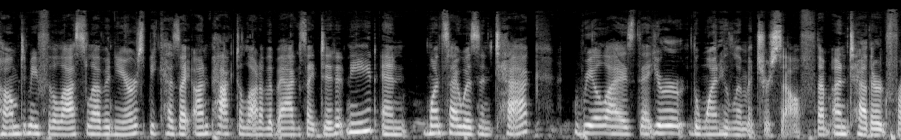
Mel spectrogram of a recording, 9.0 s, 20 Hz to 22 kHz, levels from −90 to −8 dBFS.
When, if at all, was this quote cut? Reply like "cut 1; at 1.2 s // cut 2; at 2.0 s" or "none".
cut 1; at 3.8 s // cut 2; at 6.5 s // cut 3; at 8.1 s

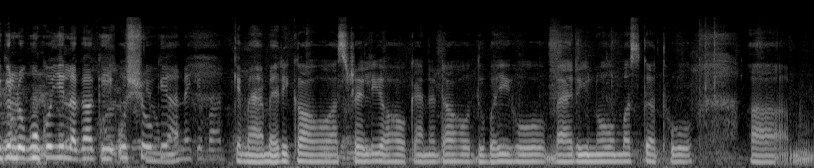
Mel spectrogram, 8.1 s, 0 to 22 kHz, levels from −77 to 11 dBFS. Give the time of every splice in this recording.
cut 1; at 1.9 s

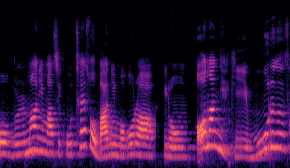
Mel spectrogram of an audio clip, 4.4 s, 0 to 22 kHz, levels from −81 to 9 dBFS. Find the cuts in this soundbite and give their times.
none

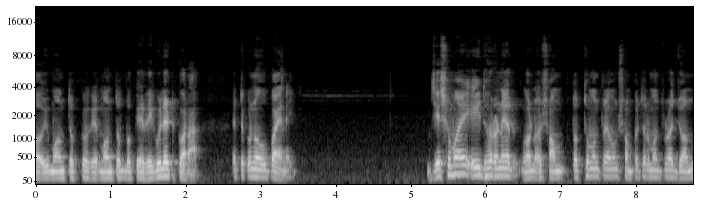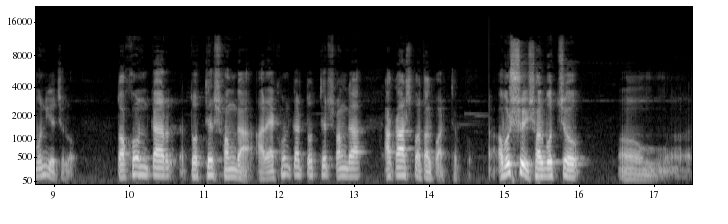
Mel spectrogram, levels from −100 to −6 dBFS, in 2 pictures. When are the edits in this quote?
cut 1; at 14.8 s

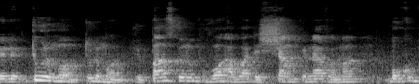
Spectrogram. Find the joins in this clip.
none

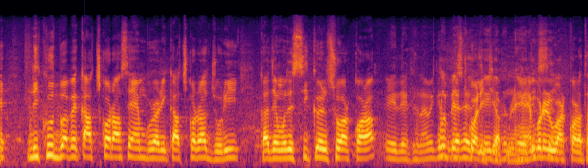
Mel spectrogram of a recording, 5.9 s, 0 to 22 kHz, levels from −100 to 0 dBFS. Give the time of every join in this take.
none

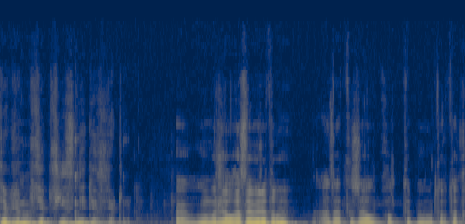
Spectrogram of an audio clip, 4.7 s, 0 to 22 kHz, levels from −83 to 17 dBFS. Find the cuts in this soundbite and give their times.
cut 1; at 1.8 s

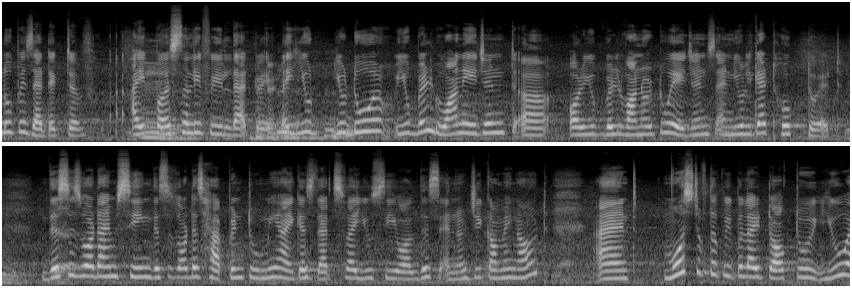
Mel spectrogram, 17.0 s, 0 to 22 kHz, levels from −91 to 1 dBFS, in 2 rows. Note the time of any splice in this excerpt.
none

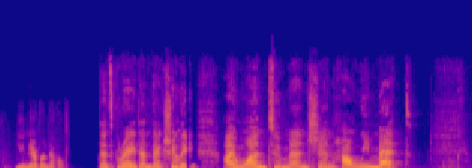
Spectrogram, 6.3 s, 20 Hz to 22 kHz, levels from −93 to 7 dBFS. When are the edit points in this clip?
cut 1; at 1.3 s

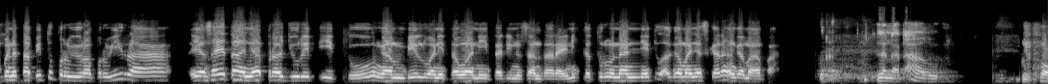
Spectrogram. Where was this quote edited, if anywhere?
none

